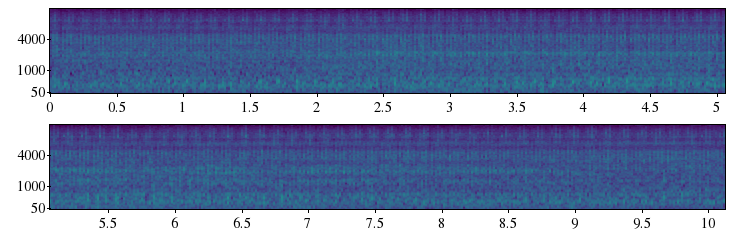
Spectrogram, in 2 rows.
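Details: Volvo 1.5 T3 at idle: crisp regular knock about two and a half times a second over a light steady idle; cause unknown.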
